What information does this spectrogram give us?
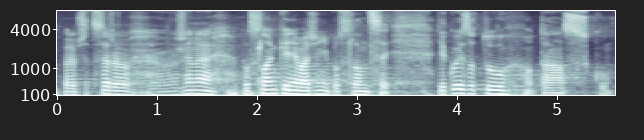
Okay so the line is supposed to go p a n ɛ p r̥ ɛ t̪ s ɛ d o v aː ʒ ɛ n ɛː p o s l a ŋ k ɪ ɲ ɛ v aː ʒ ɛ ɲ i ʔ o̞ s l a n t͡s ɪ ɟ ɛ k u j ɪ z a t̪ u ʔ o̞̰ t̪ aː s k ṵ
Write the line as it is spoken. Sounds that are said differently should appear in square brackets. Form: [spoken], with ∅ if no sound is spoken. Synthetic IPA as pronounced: p a n ɛ p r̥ ɛ t̪ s ɛ d o v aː ʒ ɛ n ɛː p o s l a ŋ k ɪ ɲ ɛ v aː ʒ ɛ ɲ i [p] o̞ s l a n t͡s ɪ ɟ ɛ k u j ɪ z a t̪ u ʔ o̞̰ t̪ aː s k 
